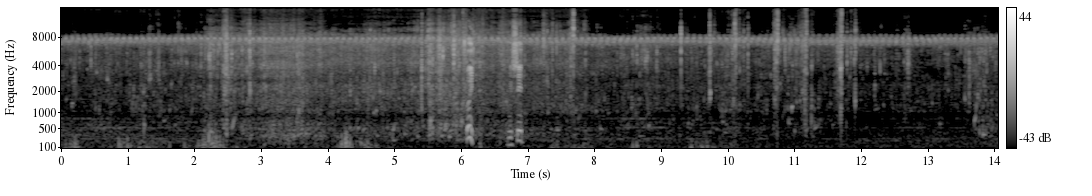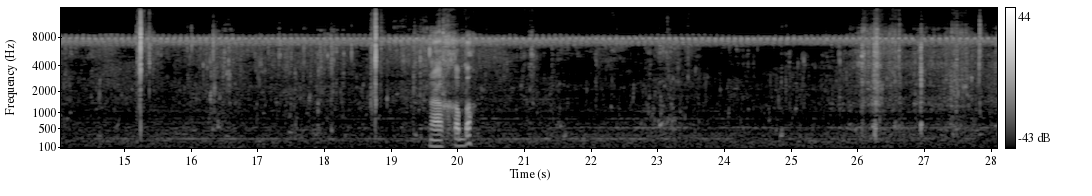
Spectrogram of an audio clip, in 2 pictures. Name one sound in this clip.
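Hands shuffle and tap a wet fish against a hard floor.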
